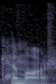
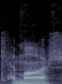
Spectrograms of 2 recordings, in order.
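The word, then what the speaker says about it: Chemosh: put down the moabites the vowels added to the make the word kemash are the same as the word for stench the original vowels of the deity's name would have meant it was actually pronounced something more like kamash or kamas the inference is clear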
